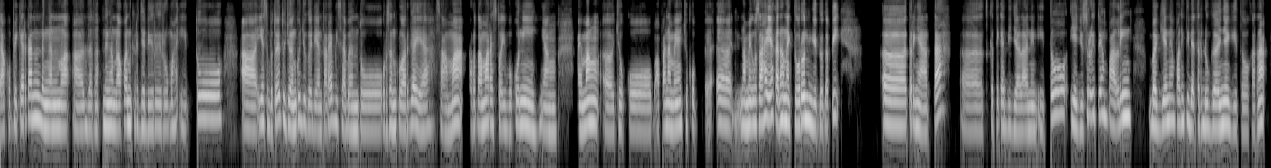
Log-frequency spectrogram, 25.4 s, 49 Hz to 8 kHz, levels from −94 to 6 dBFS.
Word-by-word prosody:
aku - - -12
pikir, 195 +2 -1
kan, 220 0 +5
dengan 170 -3 +2
mela 165 0 +2
eee, 160 0 -1
denga 165 0 -5
dengan 175 -1 +1
melakukan 185 +3 +1
kerja 175 -2 -5
dari 165 +1 -4
rumah 170 +1 -6
itu, 220 +5 0 0.4
eee, 160 +1 +3
ya 195 - +2
sebetulnya 185 +4 -1
tujuanku 180 0 +1
juga 195 -4 -4
di 165 - -4
antaranya 160 +4 -2
bisa 180 -3 -5
bantu 155 0 -3
urusan 170 0 -2
keluarga 170 +3 0
ya, 160 -2 -1 0.2
sama, 155 +6 +2 0.2
terutama 175 +2 +2
resto 185 -2 -4
ibuku 165 +3 -4
nih, 185 -2 +4 0.2
yang 155 -3 -2 0.4
memang, 185 +4 +4 0.2
eee, 155 -1 -1
cukup, 155 -2 -4
apa 165 +1 -3
namanya, 175 +1 +3
cukup 170 -1 -8 0.2
ya, - - -11
eee, 185 -1 +2 0.2
namanya 180 0 +3
usaha 195 +1 +4
ya, - - +6
kadang 210 -2 +5
naik 195 - -2
turun, 205 +2 +5
gitu. 170 -1 -1
Tapi, 230 +7 -1 0.8
eee, 180 -2 +5
ternyata, 180 - +1 0.3
eee, 155 0 -6
ketika 180 -1 -5
dijalanin 160 -1 -3
itu, 245 +10 -1
ya, 185 -3 0
justru 165 +9 -4
itu 245 - -1
yang 240 -2 -2
paling 200 +6 +3 0.4
bagian 180 +1 +2
yang 205 - -7
paling 190 +1 -1
tidak 185 -5 -2
terduganya, 175 0 +2
gitu. 155 -3 -8
Karena, 170 +7 +1
175 Hz, 155 wpm, -24 LUFS, 160-190 Hz, 0.8 s, ya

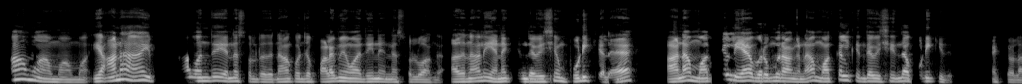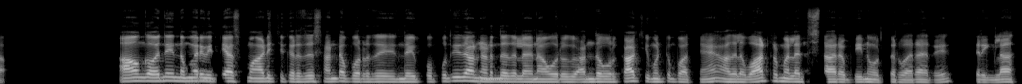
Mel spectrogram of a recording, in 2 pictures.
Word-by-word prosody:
ஆமா, 220 -7 +2
ஆமா, 115 -2 -3
ஆமா. 110 0 -6 0.3
ஆனா 230 +6 +6 0.2
இப் - - -7 0.2
நான் 165 0 -3
வந்து 165 +2 0
என்ன 150 +1 +1
சொல்றது, 120 -3 -4
நான் 130 +1 -1
கொஞ்சம் 130 -1 -4
பழமைவாதின்னு 135 -1 +2
என்ன 115 0 -3
சொல்வாங்க. 115 -2 -5 0.2
அதனால 140 +6 +1
எனக்கு 140 +1 +1
இந்த 130 -1 +3
விஷயம் 135 +1 -2
புடிக்கல. 170 +4 0 0.6
ஆனா 145 +7 +7
மக்கள் 185 +6 +2
ஏன் 180 -3 +6
விரும்புறாங்கனா, 150 -2 +2
மக்களுக்கு 170 +2 0
இந்த 145 0 +2
விஷயம் 145 +3 -2
தான் 150 - -2
புடிக்குது. 140 -8 -4 0.4
ஆக்சுவலா - - -10 1.2
அவங்க 165 +2 +3
வந்து 165 +2 +1
இந்த 155 -1 0
மாரி 160 0 +2
வித்தியாசமா 150 0 -1
அடிச்சுக்கறது, 135 -1 -3
சண்டை 135 +2 -2
போடறது, 130 -1 -3
இந்த 130 0 -1
இப்போ 130 +2 -10
புதிதா 165 +3 0
நடந்ததில, 130 -2 0
நான் 120 0 0
ஒரு 120 0 -2 0.2
அந்த 125 +1 -1
ஒரு 125 - -4
காட்சி 145 0 +2
மட்டும் 130 0 -6
பார்த்தேன். 115 +2 -4
அதில 120 -1 -1
வாட்டர்மெலன் 140 -4 0
ஸ்டார் 120 -1 0
அப்டின்னு 120 +2 -4
ஒருத்தர் 110 +1 -8
வர்றாரு. 110 0 -4 0.3
சரிங்களா? 110 +2 -1
135 Hz, 160 wpm, -23 LUFS, 120-150 Hz, 1.2 s, ஆனா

